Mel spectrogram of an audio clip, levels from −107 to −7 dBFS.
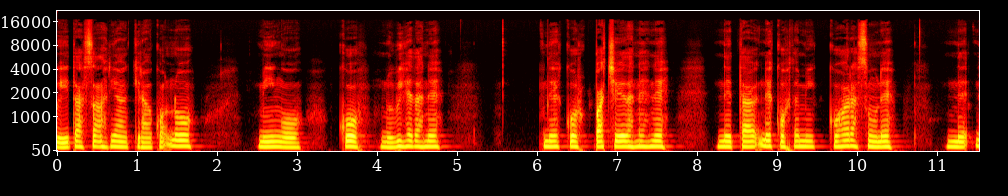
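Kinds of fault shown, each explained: No faults detected in the speech.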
